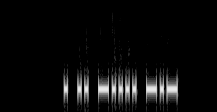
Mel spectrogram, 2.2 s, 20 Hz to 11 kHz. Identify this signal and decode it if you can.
Morse code, heard as a keyed tone, about 36 wpm, 700 Hz. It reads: EI6K
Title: DXCC-100 Call Signs - 4 Characters - 35wpm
